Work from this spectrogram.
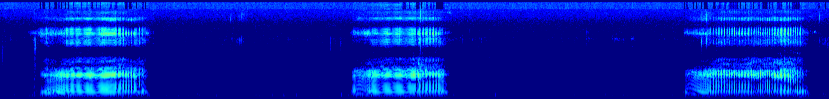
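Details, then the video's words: Pet dog sleeping on a sofa, lying like a person, snoring so loudly it disturbs household sleep; three long, steady rasping snores about every four to five seconds, each near one and a half seconds, in a quiet room. "사람처럼 누워 코고는 강아지 모습(애완견 코골이)"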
